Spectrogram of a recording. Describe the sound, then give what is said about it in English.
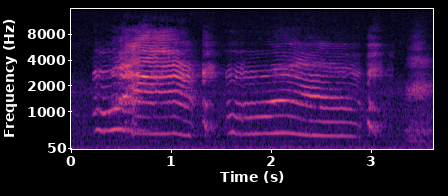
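A baby cries in two long, wailing bursts with a sharp breath between them, then catches its breath again. Fairly loud, and no one speaks. “No need to cry, my friends.”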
